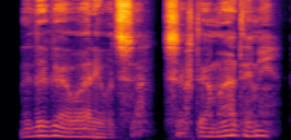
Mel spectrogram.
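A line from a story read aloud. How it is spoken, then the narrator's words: Skeptical snort. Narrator (Russian): хмыкнул Седой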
